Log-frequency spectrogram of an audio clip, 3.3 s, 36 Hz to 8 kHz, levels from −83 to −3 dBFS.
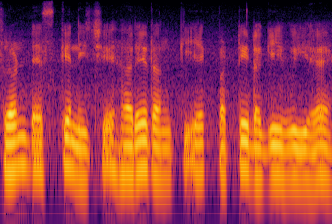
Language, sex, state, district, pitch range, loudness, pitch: Hindi, male, Chandigarh, Chandigarh, 110-130 Hz, -18 LUFS, 120 Hz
